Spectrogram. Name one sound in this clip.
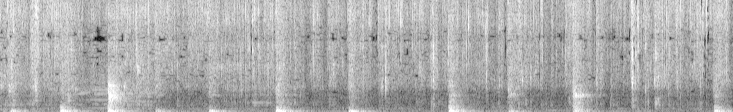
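Flip-flops slap and squelch on wet ground with each step.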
